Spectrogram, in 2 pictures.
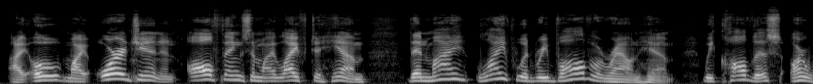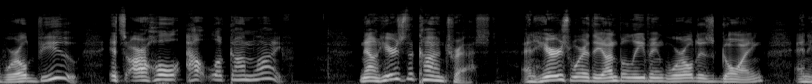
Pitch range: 105-170 Hz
